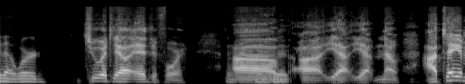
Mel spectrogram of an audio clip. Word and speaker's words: Chiwetel Ejiofor: I watched a bunch of YouTube videos that actually tell you how to pronounce his name. That's simply all it is. Chiwetel Ejiofor.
